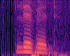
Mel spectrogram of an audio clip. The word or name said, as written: livid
